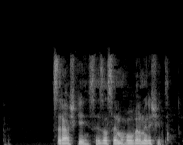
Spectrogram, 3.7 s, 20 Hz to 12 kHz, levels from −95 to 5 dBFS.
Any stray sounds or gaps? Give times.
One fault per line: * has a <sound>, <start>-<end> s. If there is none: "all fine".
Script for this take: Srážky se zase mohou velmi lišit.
all fine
